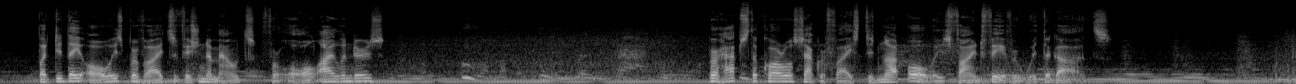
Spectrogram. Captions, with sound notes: But did they always provide sufficient amounts for all islanders? [chanting] Perhaps the coral sacrifice did not always find favor with the gods.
